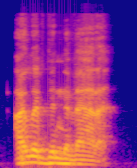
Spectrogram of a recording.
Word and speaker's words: Nevada: a long time I it's not Nevada and people in that state get pissed off about it and I promise you if you say it wrong in that state people are going to correct you it's just one of those things that everybody corrects people on in what's wrong with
